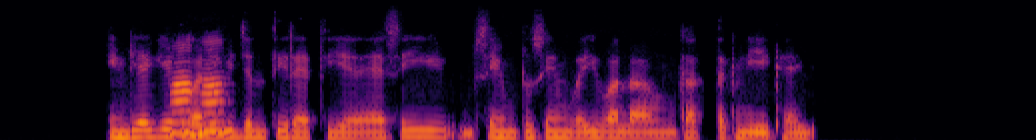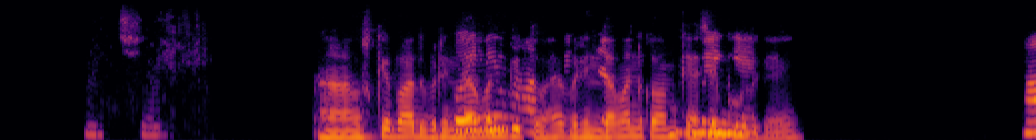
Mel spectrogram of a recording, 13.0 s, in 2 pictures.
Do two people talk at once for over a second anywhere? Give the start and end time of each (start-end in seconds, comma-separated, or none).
9.3-11.2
